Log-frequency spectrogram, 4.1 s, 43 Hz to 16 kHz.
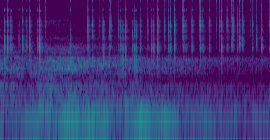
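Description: Long nails tap and scratch along the faces of a small purple glass perfume bottle with a gold-toned cap, held in the hands. There are about 22 quick, bright, dry clicks with almost no ring, mixed with softer scratching stretches. A faint low hum runs underneath throughout.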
